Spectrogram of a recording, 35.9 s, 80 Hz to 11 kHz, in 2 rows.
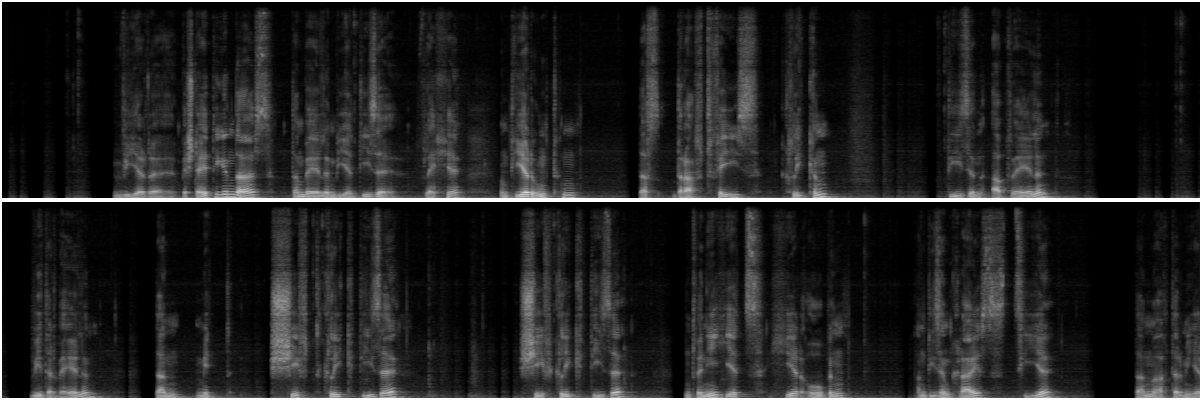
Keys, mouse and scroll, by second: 0.8 right click, 2.7 middle click, 4.9 click, 11.6 click, 13.8 click, 17.4 click, 20.8 click, 22.4 shift+click, 24.2 middle click, 25.9 shift+click, 27.1 middle click, 30.7 shift+click.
